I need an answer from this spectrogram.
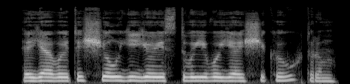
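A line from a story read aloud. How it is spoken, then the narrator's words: Calm reply. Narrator (Russian): спокойно ответил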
